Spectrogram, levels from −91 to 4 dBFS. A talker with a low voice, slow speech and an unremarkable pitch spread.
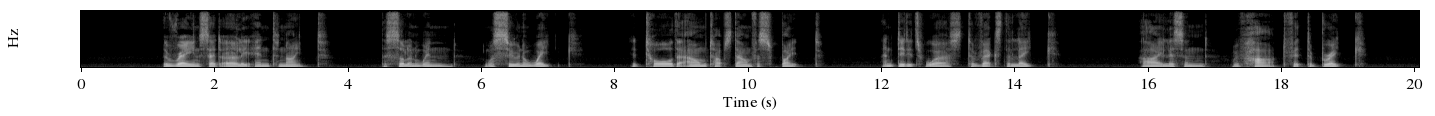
No: very low, 95 Hz; slow, 110 wpm; narrow, 1.5 semitones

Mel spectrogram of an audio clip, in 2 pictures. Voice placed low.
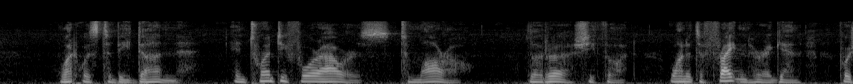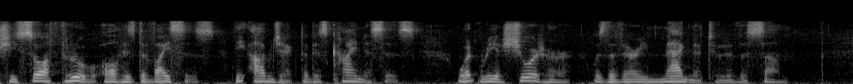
Yes: low, 115 Hz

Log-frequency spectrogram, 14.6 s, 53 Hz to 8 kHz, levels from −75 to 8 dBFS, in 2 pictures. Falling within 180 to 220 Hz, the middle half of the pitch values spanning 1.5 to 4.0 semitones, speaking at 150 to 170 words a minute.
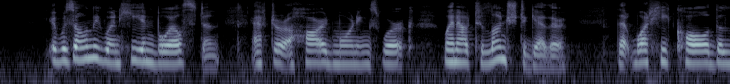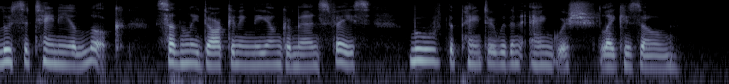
Yes: medium, 185 Hz; average, 2.7 semitones; average, 165 wpm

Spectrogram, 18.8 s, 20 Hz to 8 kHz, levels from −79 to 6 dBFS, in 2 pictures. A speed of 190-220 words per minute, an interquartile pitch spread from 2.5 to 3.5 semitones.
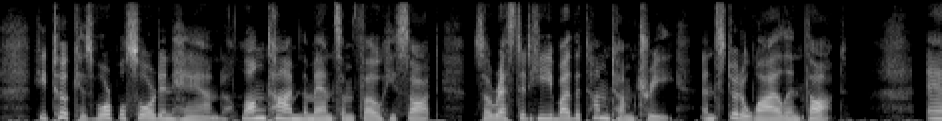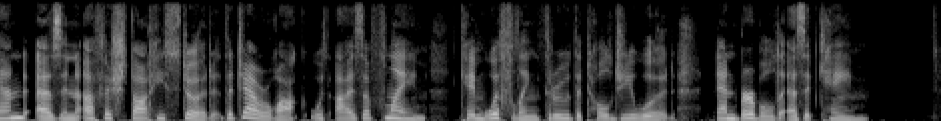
No: average, 160 wpm; average, 2.8 semitones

